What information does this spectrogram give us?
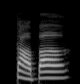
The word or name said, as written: da3 ban5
